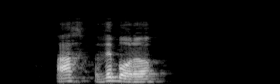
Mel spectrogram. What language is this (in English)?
Greek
